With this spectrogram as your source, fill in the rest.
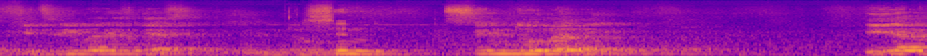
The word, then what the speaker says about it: Sindhu: Sindhu Nadi. Here we were pronouncing it as Sindhu. In Arabic they don't have sa. They have Indu, not Sindhu, Indu.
